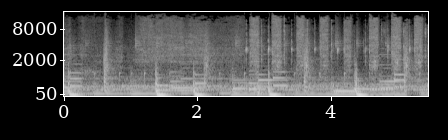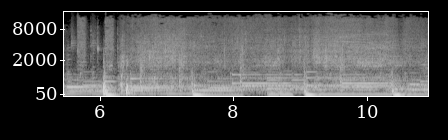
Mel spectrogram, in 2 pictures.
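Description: Background music with a steady bass line, over cleaning sounds on a cabinet shelf: a run of quick spritzes from a trigger spray bottle of disinfectant around the middle, then a paper towel rubbing over the shelf near the end.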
